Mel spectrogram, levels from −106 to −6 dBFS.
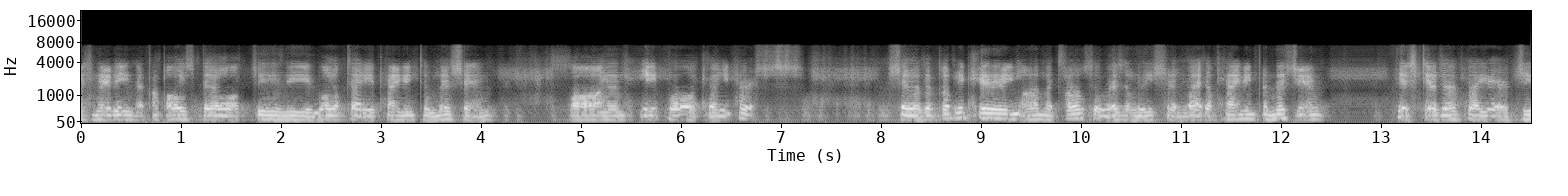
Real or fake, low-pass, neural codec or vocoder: fake; 7.2 kHz; codec, 16 kHz, 0.5 kbps, FreqCodec, smaller model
